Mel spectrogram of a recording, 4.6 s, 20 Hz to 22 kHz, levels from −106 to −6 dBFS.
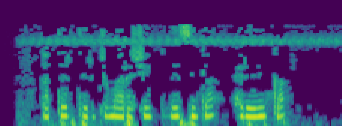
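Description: Speech throughout, and it's carrying heavy MP3 compression damage from start to finish. The treble stops dead at about 10.6 kHz, and the weaker detail keeps flickering in and out from frame to frame, so the whole thing sounds watery and swirly, with chirpy, metallic s sounds and smeared consonant attacks. That degree of damage points to a very low bitrate, likely somewhere around 24 kbps, where the encoder simply runs out of bits.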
